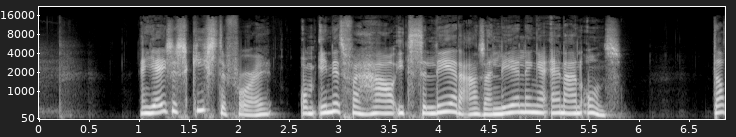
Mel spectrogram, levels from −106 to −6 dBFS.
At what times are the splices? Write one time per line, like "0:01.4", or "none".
none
